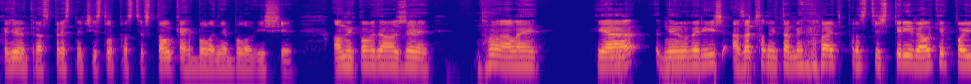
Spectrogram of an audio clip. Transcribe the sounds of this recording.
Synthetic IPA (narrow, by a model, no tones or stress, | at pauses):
kɛɛɛmt̪ɛɾaspɾɛsnɛt͡ʃiːslɔpɾɔscɛfst̪ɔlkaɣbɔlɔɲɛbɔlɔʋiʃɪɛ | aɔnmipɔʋɛd̪alʒɛ | nɔalɛ | jaɲɛuʋɛɾiːʃazat͡ʃalmit̪amːɛnɔʋacpɾɔscɛʃt̪iɾiʋɛlkɛpɔi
